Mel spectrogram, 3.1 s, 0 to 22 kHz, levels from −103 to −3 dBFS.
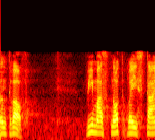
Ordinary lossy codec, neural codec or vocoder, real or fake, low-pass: AAC, 48 kbps; codec, 16 kHz, 16 kbps, FunCodec, trained on Chinese and English, 50 frames a second; fake; 5.4 kHz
